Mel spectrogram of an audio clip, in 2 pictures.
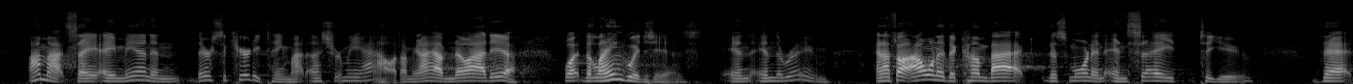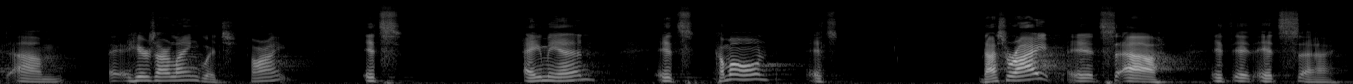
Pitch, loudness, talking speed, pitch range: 145 Hz, -31 LUFS, 135 wpm, 110-170 Hz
